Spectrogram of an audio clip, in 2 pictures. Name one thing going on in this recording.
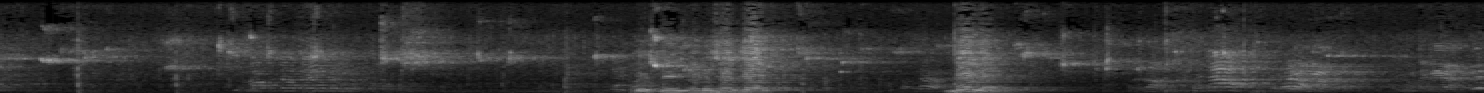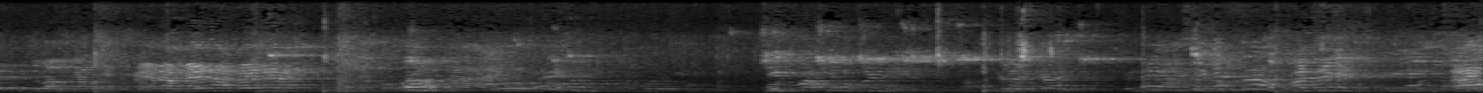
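Young men shout to each other across an open court.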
